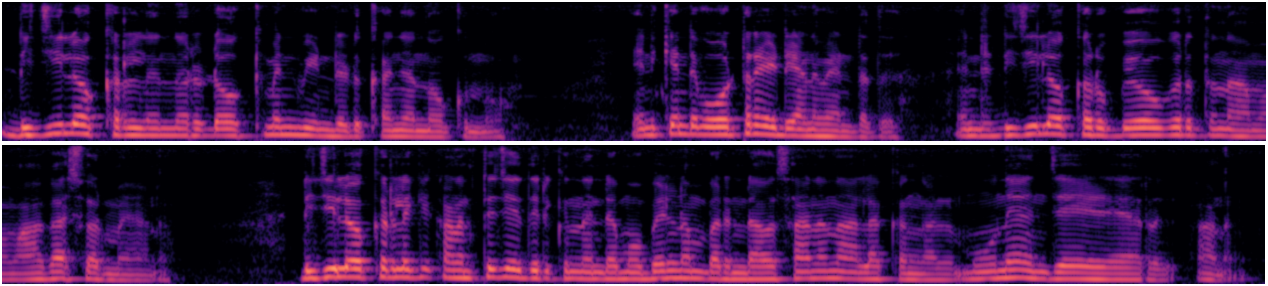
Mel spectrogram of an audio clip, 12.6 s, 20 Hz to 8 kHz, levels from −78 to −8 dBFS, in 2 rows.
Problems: low volume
